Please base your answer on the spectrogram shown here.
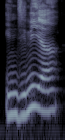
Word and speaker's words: engineer: So, words that end with uh the suffix near receives stress on the suffix itself. Mountaineer, engineer, pay, refugee.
